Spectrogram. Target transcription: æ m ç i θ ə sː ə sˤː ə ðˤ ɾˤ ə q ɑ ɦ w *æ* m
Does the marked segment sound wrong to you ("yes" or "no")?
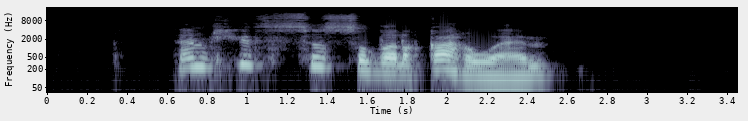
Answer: no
